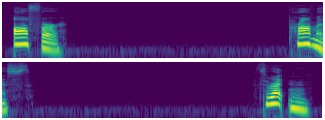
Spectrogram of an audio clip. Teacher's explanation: Stress on first syllable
